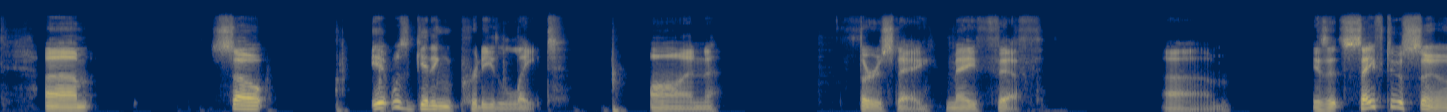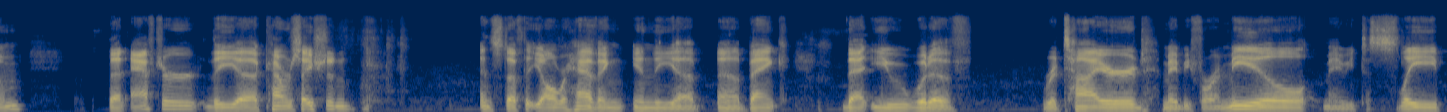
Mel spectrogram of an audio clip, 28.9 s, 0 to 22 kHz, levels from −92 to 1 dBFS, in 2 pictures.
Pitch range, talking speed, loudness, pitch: 85-120 Hz, 95 wpm, -27 LUFS, 105 Hz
